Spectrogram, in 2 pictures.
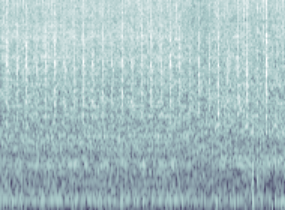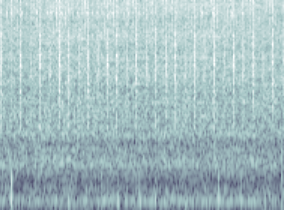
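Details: Ford Ranger: steady, fast light ticking over the idle without changing; top-end tick, cause not pinned down.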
